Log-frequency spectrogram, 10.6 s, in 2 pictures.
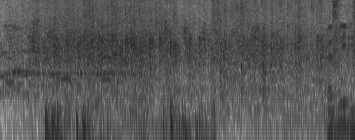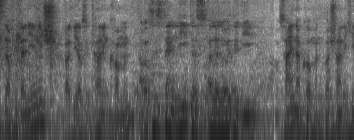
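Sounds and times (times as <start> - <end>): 
applause: 0.0 - 6.2
speech: 4.9 - 10.6.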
